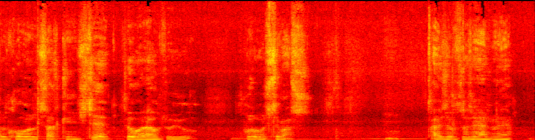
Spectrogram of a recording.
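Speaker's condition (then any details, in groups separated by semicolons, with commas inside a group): Tongue cancer, partial glossectomy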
